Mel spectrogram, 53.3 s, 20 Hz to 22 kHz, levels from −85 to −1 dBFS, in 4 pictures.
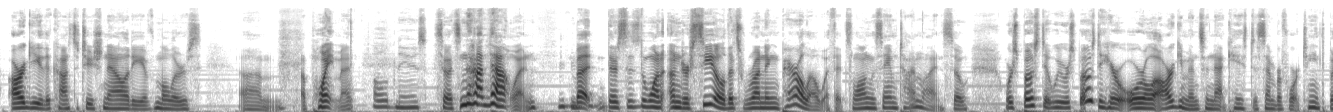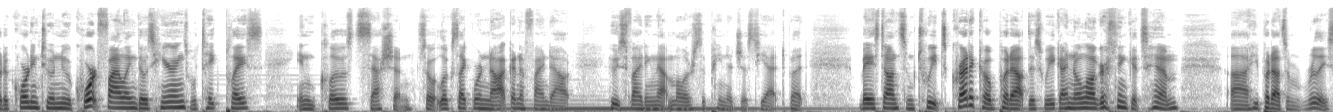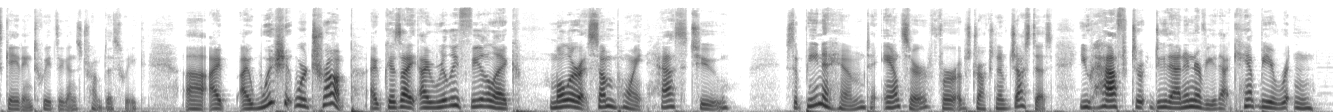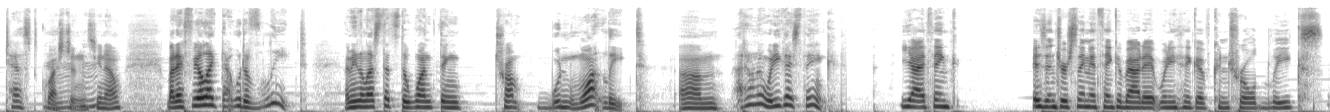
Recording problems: background music; noticeable; throughout; 15 dB below the speech

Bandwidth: 16 kHz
